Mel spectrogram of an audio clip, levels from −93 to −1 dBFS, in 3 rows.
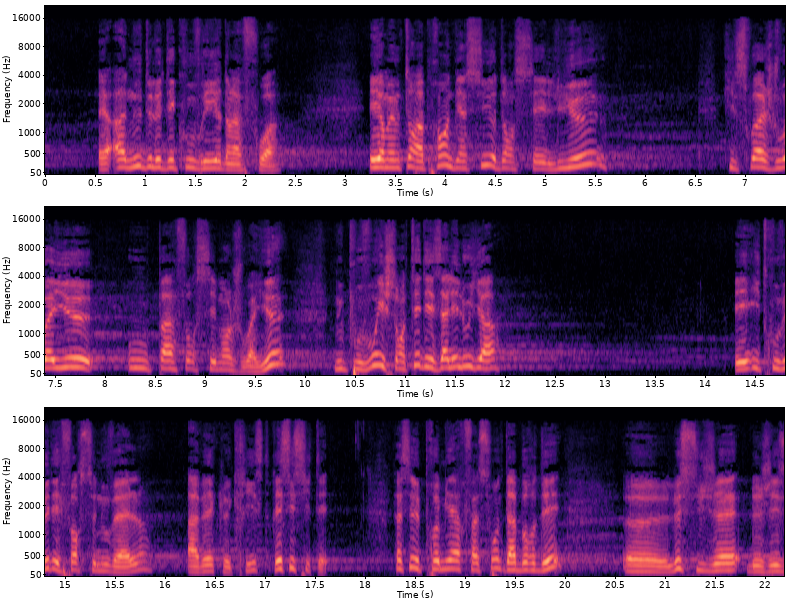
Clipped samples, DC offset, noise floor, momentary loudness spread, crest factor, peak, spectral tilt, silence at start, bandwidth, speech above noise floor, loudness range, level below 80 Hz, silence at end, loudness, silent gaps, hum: under 0.1%; under 0.1%; -65 dBFS; 11 LU; 22 dB; -8 dBFS; -5 dB/octave; 0.55 s; 16 kHz; 37 dB; 4 LU; -56 dBFS; 0 s; -29 LUFS; none; none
